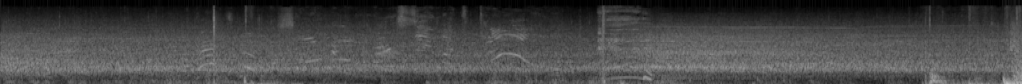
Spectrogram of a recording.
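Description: A large crowd cheers and roars steadily in a big arena.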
